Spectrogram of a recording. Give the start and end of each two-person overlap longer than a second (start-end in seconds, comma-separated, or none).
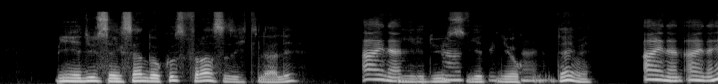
4.0-5.5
